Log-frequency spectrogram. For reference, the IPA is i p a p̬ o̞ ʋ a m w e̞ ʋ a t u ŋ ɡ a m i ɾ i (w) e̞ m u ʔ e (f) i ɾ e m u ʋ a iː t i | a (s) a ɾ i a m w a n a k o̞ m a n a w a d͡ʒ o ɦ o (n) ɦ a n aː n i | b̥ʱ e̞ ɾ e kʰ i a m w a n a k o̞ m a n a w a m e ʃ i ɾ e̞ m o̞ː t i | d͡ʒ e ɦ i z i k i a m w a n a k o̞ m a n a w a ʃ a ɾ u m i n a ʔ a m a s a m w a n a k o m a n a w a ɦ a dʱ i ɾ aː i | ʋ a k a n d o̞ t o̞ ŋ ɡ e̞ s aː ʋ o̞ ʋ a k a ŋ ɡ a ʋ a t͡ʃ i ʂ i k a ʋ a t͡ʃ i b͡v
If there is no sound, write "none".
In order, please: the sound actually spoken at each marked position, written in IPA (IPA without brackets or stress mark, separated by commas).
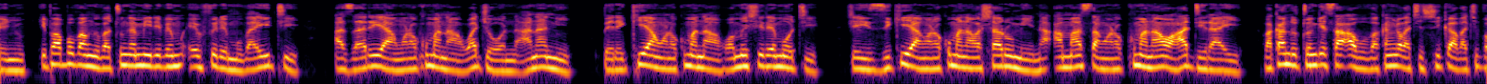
ʋ, f, z, n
